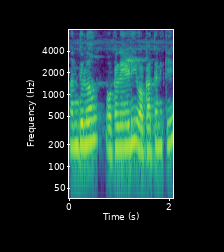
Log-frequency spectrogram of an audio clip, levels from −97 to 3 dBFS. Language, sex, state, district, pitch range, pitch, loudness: Telugu, male, Andhra Pradesh, Manyam, 185-210 Hz, 190 Hz, -14 LUFS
